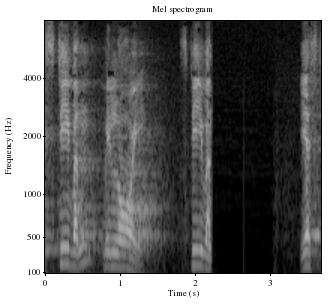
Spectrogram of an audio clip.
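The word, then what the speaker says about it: Steven: Washington state university his name इ स्टीवन मिलय स्टीवन एस टी ई वी ई एन नॉट स्टीफन य नो स्टीफन इ also pronounce स्टीवन बट स्टीवन मिलय एम आई एल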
